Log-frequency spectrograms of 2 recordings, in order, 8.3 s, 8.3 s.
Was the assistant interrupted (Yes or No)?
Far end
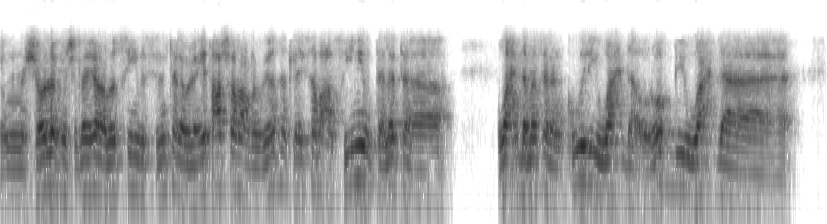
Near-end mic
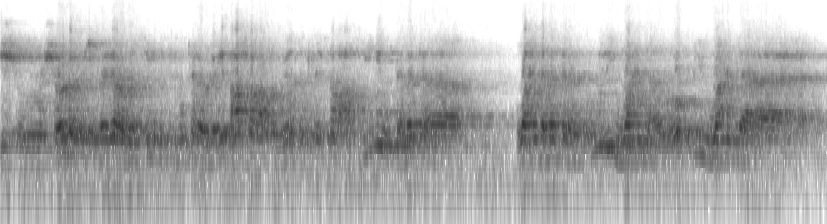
No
